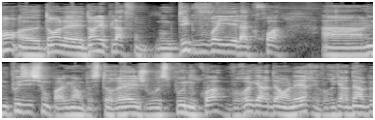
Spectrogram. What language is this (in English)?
French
